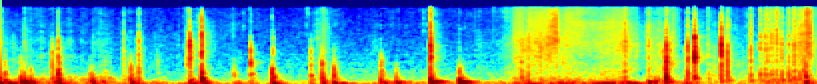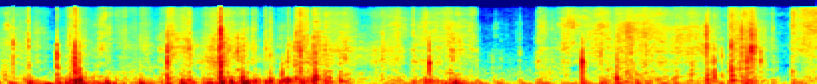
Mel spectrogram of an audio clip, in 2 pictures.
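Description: A thin, already-creased white paper sheet is held between both hands with long natural nails, stretched, then folded and crumpled with the fingertips. For about three seconds it gives sharp, separate crackling snaps. After that it becomes a denser, continuous bright crinkling with a soft hiss and a few louder pops.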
